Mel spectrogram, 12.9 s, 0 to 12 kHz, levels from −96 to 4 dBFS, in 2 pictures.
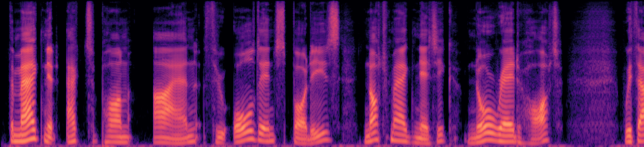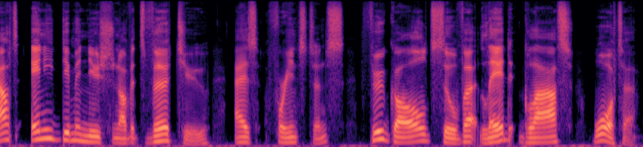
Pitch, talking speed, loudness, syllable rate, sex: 130 Hz, 135 wpm, -24 LUFS, 4.4 syllables/s, male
